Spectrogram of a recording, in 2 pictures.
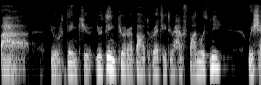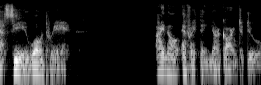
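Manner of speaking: low, disembodied voice coming from all around. Voicing a voice heard all around the area, taunting the players: disembodied voice all around. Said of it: "the voice says".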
